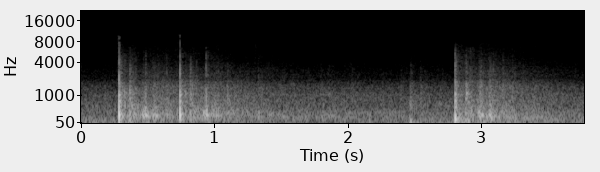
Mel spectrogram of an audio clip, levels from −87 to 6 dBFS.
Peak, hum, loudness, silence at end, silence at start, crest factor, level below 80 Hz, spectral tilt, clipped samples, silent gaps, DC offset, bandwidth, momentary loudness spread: 0 dBFS; none; -26 LUFS; 0 s; 0 s; 28 dB; -40 dBFS; -9 dB/octave; under 0.1%; none; under 0.1%; 8.2 kHz; 18 LU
